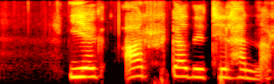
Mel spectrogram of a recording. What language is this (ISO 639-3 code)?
isl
